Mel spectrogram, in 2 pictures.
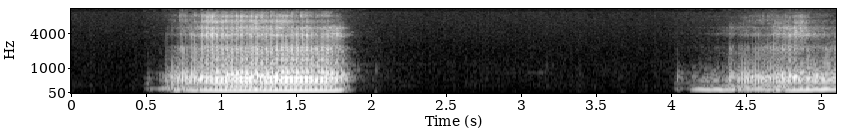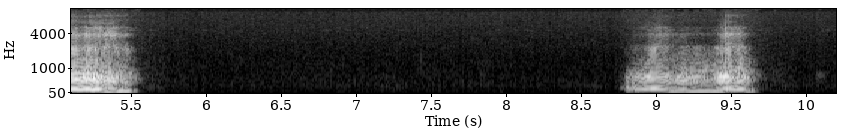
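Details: Pet French Bulldog Smile, pied coat, sleeping and snoring: three rough, buzzy snore breaths roughly every four seconds, the last one shorter and softer, in a quiet indoor setting.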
